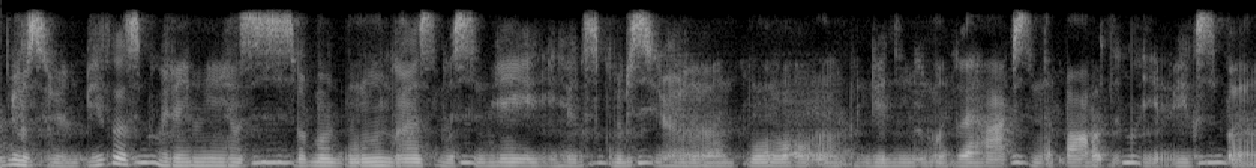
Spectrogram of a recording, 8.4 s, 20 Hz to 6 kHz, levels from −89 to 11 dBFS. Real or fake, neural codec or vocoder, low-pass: fake; autoencoder, 22.05 kHz, a latent of 192 numbers a frame, VITS, trained on one speaker; 5.4 kHz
